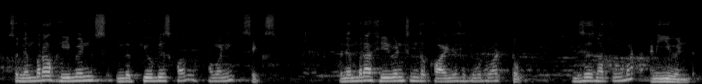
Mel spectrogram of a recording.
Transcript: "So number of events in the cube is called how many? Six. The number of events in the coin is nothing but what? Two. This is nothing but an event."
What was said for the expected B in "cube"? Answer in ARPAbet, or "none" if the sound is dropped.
B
